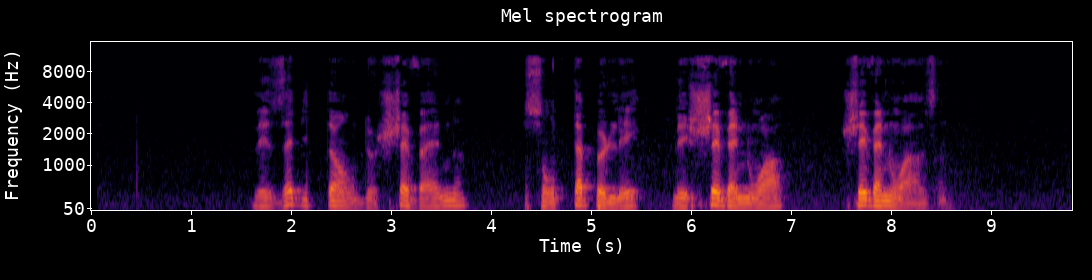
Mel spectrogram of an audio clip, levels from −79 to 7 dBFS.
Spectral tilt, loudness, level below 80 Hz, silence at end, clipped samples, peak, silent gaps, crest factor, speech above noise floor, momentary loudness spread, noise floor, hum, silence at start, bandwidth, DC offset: -6 dB/octave; -28 LUFS; -52 dBFS; 1.25 s; under 0.1%; -8 dBFS; none; 22 dB; 39 dB; 17 LU; -66 dBFS; none; 1.6 s; 11.5 kHz; under 0.1%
